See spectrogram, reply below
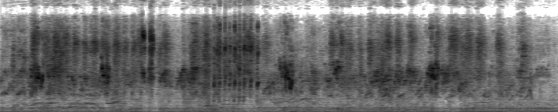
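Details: Young budgies chirping together: busy overlapping high tweets and short squeaky notes, with louder bursts every second or so over a steady chattering background.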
